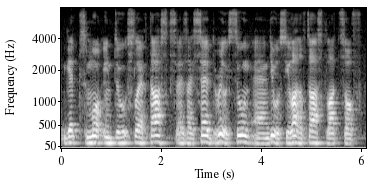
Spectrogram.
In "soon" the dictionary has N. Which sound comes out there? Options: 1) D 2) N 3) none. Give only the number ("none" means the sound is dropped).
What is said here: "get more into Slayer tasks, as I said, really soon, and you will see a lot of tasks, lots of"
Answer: 2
